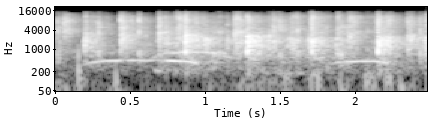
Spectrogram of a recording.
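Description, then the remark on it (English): An audience claps steadily to vote for the '2D body' option, a dense, continuous patter with a few rising vocal whoops or cheers riding on top of the applause. “Round of applause for 2D body.”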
